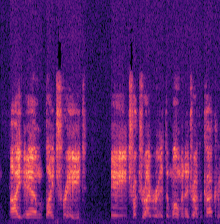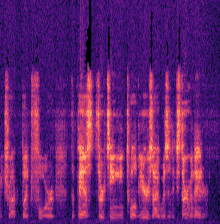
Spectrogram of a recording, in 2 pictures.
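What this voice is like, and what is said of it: New Jersey accent. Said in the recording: “You're not going to have that accent throughout the podcast, are you?”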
